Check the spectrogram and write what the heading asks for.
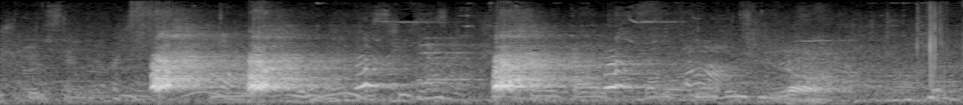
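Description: A dog barking: three loud, sharp barks, about a second in, just after, and about three seconds in, with fainter yips in between and after.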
